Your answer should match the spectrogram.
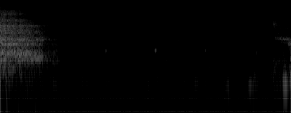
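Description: A long, breathy exhale at the start of a slow yoga forward fold, followed by near silence with a few faint ticks, then another rising breath at the end.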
